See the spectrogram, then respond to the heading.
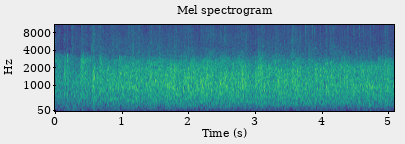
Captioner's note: audience applauding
